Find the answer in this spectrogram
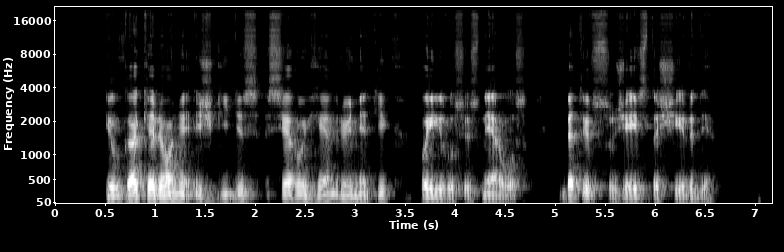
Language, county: Lithuanian, Utena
